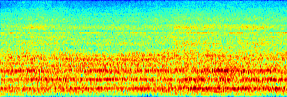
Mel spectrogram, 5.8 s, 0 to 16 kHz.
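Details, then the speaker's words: 1992 Hoover Elite II Total System Performance 650 U4689-910 upright vacuum, motor untouched since purchase: loud, steady rushing roar with even pitch, no rattles or surging; owner says it runs very nice and smooth, normal running. "and typical elite fashion this thing is pretty loud when it's running so headphone users i would advise turning down your volume for this part"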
